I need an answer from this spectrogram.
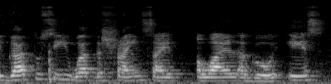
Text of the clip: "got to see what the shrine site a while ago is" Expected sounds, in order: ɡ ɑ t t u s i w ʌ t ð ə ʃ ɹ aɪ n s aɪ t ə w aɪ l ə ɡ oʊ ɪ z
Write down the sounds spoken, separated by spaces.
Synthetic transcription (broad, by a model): ɡ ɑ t t u s i w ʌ t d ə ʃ aɪ n s aɪ t ə w aɪ l ə ɡ oʊ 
